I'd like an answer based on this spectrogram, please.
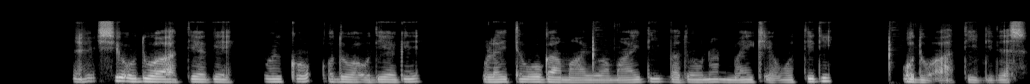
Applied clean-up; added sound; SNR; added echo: none; Shatter; 14 dB; none.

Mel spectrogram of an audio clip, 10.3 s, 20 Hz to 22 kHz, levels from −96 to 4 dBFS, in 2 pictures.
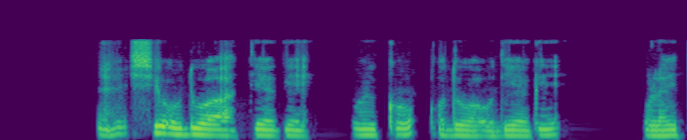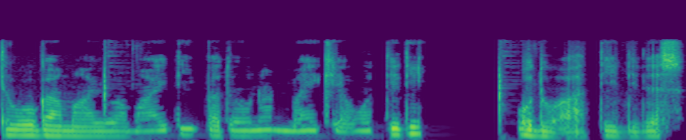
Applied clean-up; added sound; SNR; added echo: classical method spectral subtraction.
